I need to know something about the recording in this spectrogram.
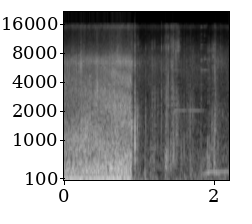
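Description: Loud, steady noise of a nearby car engine running, with a low hum, which cuts off abruptly about a second in; after that only faint sounds remain.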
